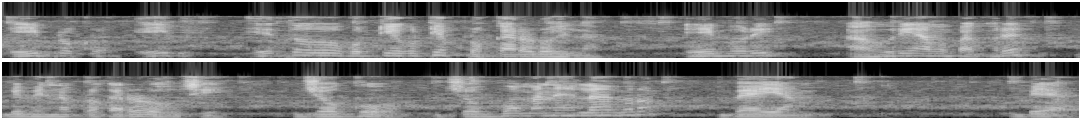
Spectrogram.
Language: Odia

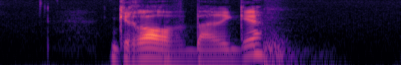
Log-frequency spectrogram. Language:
Norwegian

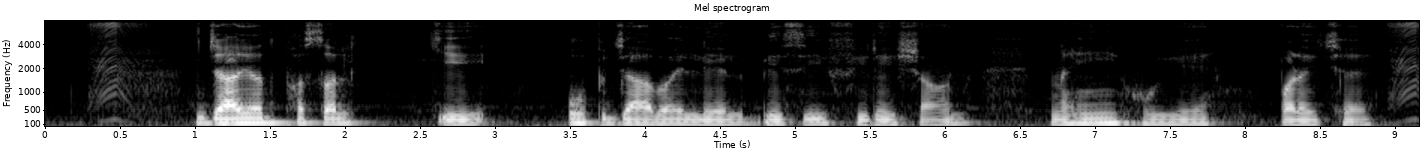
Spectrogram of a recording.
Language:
Maithili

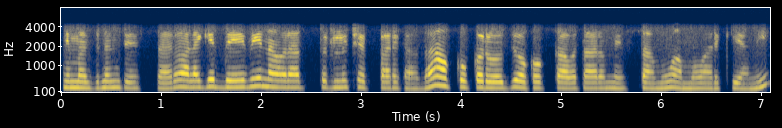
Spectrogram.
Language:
Telugu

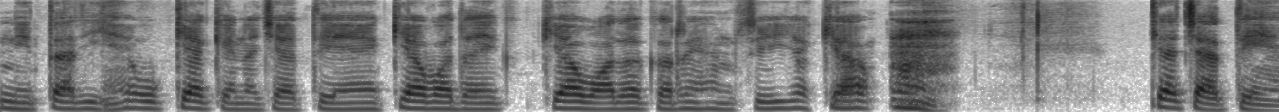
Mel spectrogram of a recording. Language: Hindi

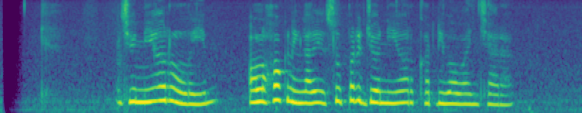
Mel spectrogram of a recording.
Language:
Sundanese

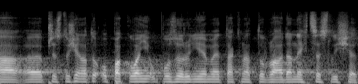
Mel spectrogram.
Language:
Czech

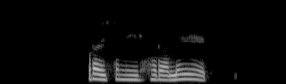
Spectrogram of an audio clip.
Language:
Thai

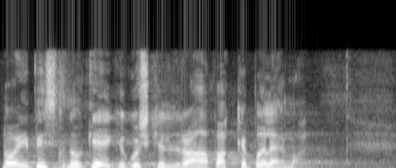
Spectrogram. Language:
Estonian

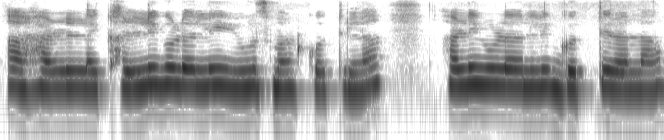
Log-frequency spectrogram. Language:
Kannada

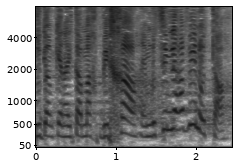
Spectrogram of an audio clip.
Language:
Hebrew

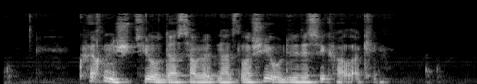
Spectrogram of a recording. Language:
Georgian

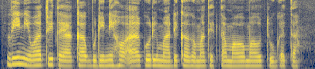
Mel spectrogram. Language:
Kikuyu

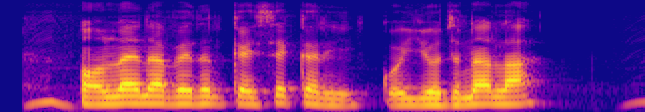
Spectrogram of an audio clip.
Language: Magahi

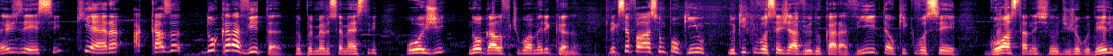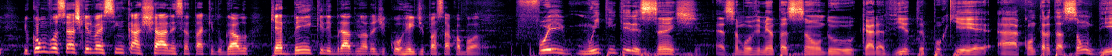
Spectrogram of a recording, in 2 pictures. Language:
Portuguese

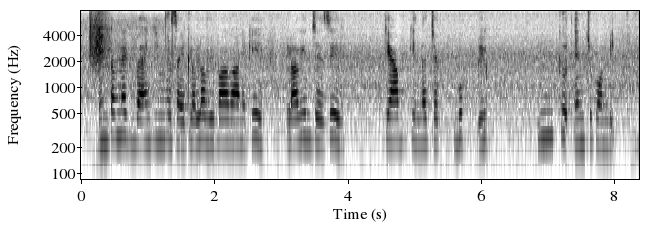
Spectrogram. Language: Telugu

